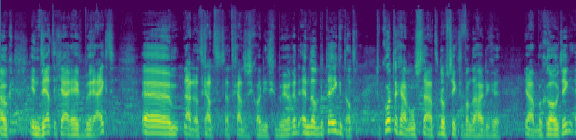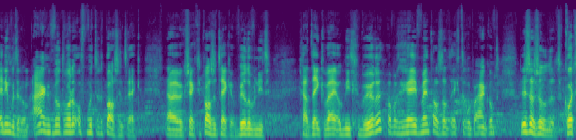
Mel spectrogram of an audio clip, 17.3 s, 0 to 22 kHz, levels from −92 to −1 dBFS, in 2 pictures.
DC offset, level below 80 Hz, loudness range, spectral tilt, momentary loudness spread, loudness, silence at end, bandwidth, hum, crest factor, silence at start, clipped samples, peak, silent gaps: under 0.1%; -64 dBFS; 3 LU; -5.5 dB/octave; 11 LU; -18 LUFS; 0 s; 16 kHz; none; 16 dB; 0 s; under 0.1%; -2 dBFS; none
